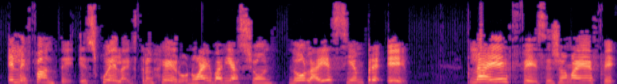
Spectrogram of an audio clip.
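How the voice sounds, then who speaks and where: A woman with a first language of Portuguese leads a phonetics lesson at an unhurried pace. Her voice sits high and sounds bright. She spells out sounds and example words patiently, one by one. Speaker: language teacher. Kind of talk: slow phonetics lesson, reading word lists.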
